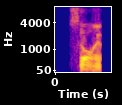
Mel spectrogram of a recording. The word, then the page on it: soy: British English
